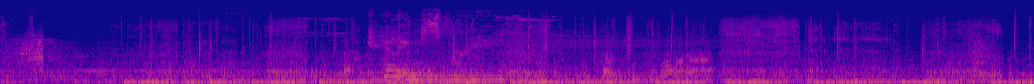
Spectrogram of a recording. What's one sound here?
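Video game combat sound effects clash, whoosh and crackle.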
